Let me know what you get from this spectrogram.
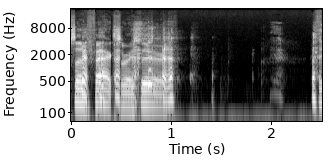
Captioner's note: laughing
